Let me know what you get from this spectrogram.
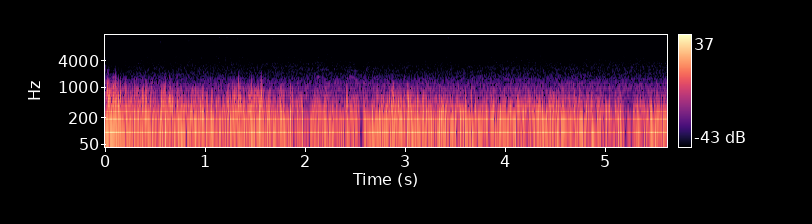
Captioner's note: wind continues blowing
